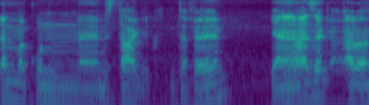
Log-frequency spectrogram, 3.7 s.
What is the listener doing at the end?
listening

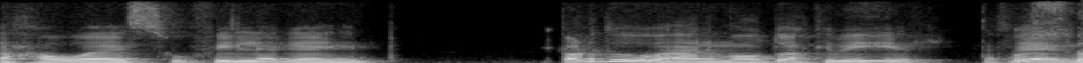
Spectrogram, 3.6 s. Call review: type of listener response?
taking over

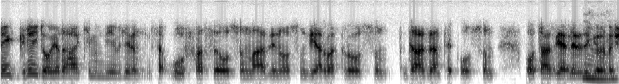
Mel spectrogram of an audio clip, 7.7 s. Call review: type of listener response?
listening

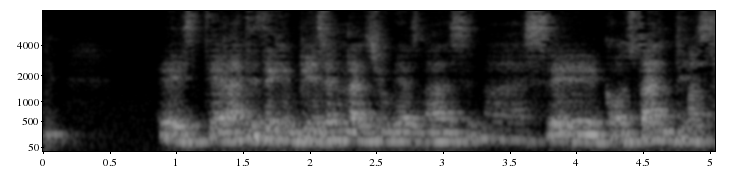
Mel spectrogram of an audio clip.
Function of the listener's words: taking over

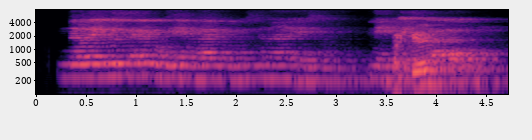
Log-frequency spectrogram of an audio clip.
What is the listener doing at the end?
listening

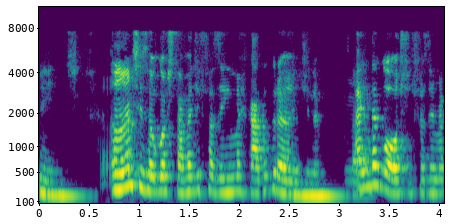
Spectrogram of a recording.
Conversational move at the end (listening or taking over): listening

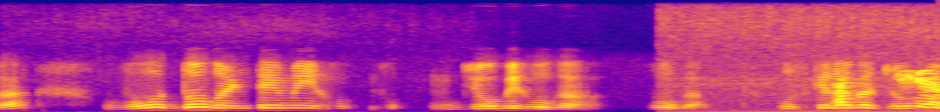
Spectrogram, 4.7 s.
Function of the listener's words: listening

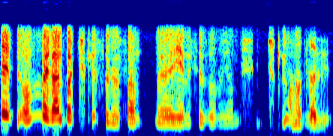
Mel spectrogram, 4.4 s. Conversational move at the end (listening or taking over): taking over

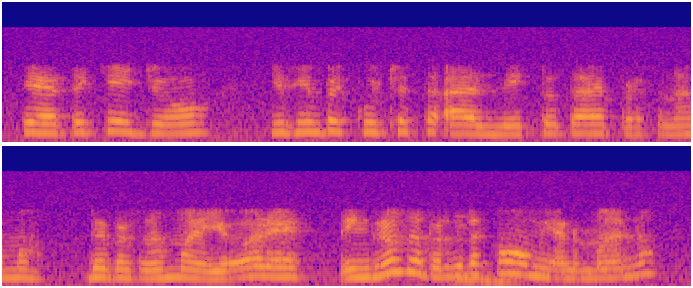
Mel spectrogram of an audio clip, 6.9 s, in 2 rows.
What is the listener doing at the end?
listening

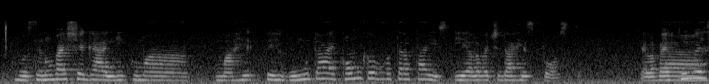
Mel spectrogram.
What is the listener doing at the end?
listening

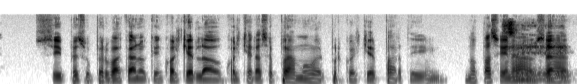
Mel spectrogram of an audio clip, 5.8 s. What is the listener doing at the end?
listening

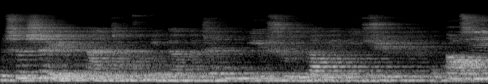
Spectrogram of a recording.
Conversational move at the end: listening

